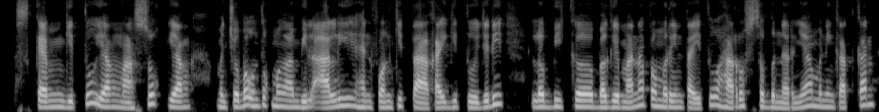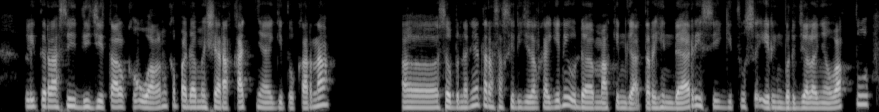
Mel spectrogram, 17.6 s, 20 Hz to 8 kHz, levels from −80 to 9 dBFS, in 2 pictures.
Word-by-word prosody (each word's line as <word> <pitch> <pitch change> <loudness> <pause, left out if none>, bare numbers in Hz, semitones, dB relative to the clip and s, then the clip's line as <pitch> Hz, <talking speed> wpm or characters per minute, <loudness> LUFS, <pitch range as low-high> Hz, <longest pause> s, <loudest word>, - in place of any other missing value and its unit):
scam 165 0 +1
gitu 240 +12 -2
yang 170 -3 +3
masuk 145 - 0
yang 160 -1 +3 0.3
mencoba 165 +4 +2
untuk 195 +1 -1
mengambil 165 -4 0
alih 170 +8 +3
handphone 160 -1 -1
kita 180 -7 +2
kayak 145 +3 0
gitu. 150 -2 -1
Jadi 165 - 0 0.3
lebih 170 0 +1
ke 170 -2 +5
bagaimana 155 +5 +2
pemerintah 165 -6 +1
itu 215 +11 -2
harus 170 +3 +1
sebenarnya 155 -1 -1
meningkatkan 170 +4 -2 0.3
literasi 175 +1 +1
digital 165 0 0
keuangan 155 0 0
kepada 170 -4 +2
masyarakatnya 155 0 0
gitu 140 -1 -6
karena, 180 +10 +2 0.7
eee, 150 0 +1
sebenarnya 155 +4 0
transaksi 165 -5 -2
digital 145 -1 -2
kayak 150 +2 -2
gini 215 - 0
udah 155 -3 +2
makin 135 +1 -2
enggak 130 - -1
terhindari 145 +5 +1
sih 165 - -7
gitu 150 +3 -9
seiring 150 -2 -2
berjalannya 140 -1 +1
waktu 205 +9 0
160 Hz, 150 wpm, -19 LUFS, 150-175 Hz, 0.7 s, ke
